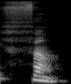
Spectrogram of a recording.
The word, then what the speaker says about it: faim: F j'ai soif j'ai faim on ne prononce pas le M j'ai faim j'ai sommeil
